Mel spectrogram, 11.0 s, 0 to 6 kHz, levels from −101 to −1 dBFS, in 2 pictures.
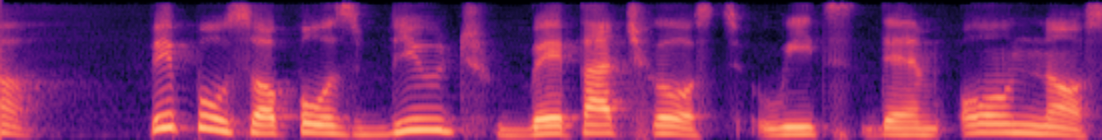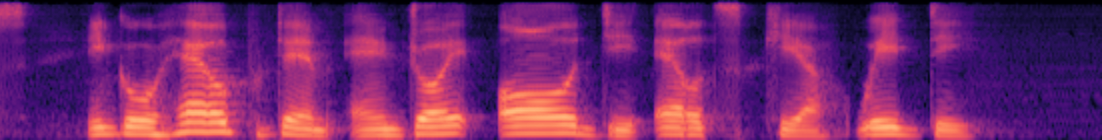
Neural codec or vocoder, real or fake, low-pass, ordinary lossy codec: codec, 16 kHz, about 1 kbps, DyCAST, with the encoder's durations; fake; 5.4 kHz; none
